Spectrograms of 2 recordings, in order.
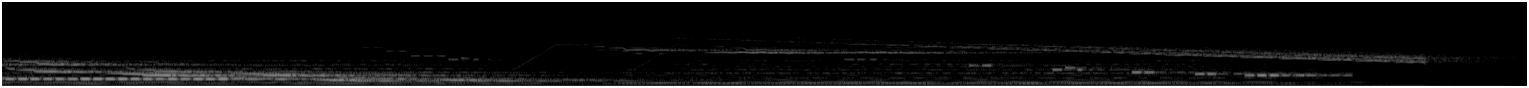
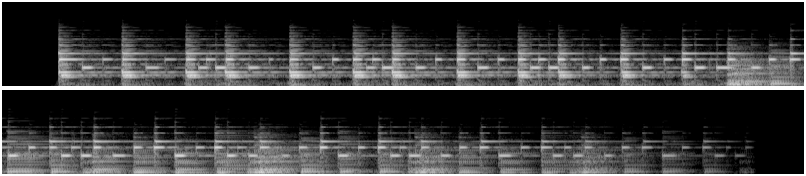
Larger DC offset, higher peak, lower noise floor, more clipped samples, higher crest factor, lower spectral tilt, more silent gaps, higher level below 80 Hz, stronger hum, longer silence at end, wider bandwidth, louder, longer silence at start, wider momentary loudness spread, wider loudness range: neither; second, -28 dBFS vs 0 dBFS; first, -70 dBFS vs -38 dBFS; neither; about the same, 18 dB vs 16 dB; second, -5.5 dB/octave vs -7 dB/octave; neither; second, -80 dBFS vs -40 dBFS; neither; second, 0 s vs 0.8 s; second, 4 kHz vs 7.6 kHz; second, -45 LUFS vs -16 LUFS; second, 0 s vs 0.55 s; first, 16 LU vs 11 LU; first, 11 LU vs 7 LU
